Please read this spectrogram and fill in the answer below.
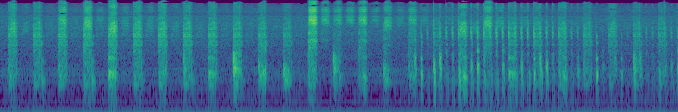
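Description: Small audience clapping, with single claps standing out at about four a second. The clapping grows into a quicker, denser patter from about four seconds in.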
